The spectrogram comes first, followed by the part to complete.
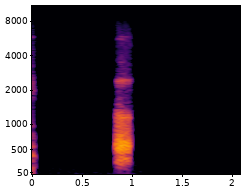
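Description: A man's short hesitation filler, a brief 'aa' about a second in. The rest is silent.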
